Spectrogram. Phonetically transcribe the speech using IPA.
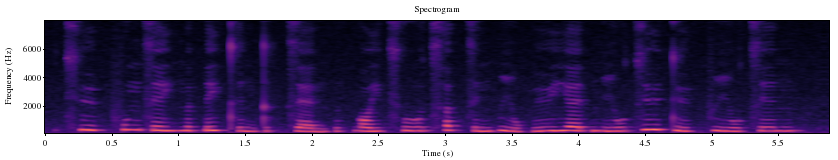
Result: t͡sʰ yː˥ p̚ f ʊ˥ ŋ s e˧ j ŋ ɵ˧ t̚ e˥ j t̪ʰ ɪ˨˩ ŋ t̪ ɪ˧ k̚ t͡s ɛː˨˩ ŋ p ɪ˧ k̚ ɔː˨˧ j t͡sʰ uː˧ t͡sʰ ɐ˥ k̚ s ɪ˨˥ ŋ p iː˨˩ w p yː˧ j ɛː˧ t̚ ŋ iː˨˧ w t͡s yː˥ t̪ yː˨˥ k̚ f iː˧ w t͡s ɪ˥ ŋ

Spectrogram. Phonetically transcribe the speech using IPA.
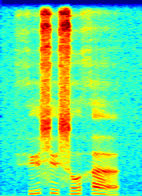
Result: h y s y s o h ɐː

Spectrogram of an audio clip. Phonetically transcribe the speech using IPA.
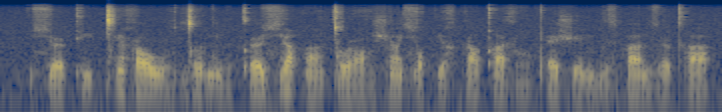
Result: ɕ œ˨ kʼ i˨ ǀʰ ẽ˦ ħ ɔ˧ w o̤˨ ɡ͡ǀ ɤ˦˨ d ŋ o̤˨ kʼ œ˦ ɕ ɨ˦ q ã˨ ǀ o˨ ʕ ɑ̤˨ ʃ ã˧ ɕ ɔ˨ k i˨ χ k a˨ qʼ ɛ˧ x ɑ̤˦ pʼ ɛ˧ ʃ e˨ m b ɨ˧ z p a˦ n z œ˨ kʰ a˧

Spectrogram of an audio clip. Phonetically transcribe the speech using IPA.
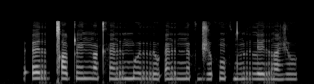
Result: ʔ ɛ r ǀ a ʈ ẽ ŋ ã kʰ ɛ̃ r m ɯ r ɯ ʔ ɛ̃ r n ɛ̃ θ d͡ʒ ɯ θ ũ θ d ũ r l e r ã ʒ ɯ

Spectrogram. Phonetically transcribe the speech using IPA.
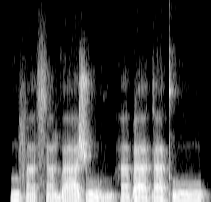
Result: ʊ˦ f ã˨ s ã˨˦ ɡʷ aː˨˦ ʃ oː˦˨ ɣ u˨ h ã˦ ɓ aː˦ ɡ a˦ kʼ oː˦

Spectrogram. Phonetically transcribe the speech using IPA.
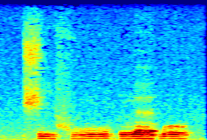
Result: ʃ i˨ f u˨˦ | ŋ ɛ˨ ɓ ʊ˨

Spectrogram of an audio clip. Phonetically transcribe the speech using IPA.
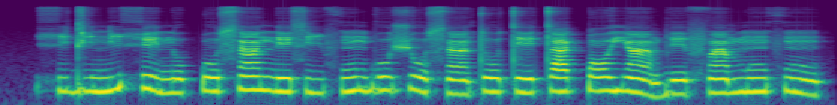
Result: h i˨ d i˨ n i˨˦ h e˦˨ n o˨ k͡p o˧ s ã˦ n e˧ s i˨ f ũ˨˦ b o˦ ʃ o˦˨ s ã˨ t o˧ t e˧ t a˦ k͡p ɔ˦ j ã˦˨ b e˧ f ã˦ m ũ˦ f ũ˦˨

